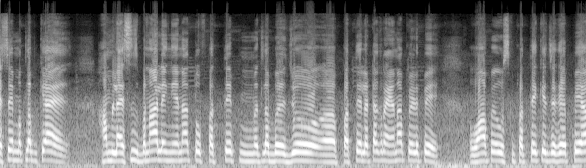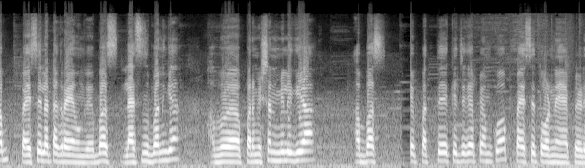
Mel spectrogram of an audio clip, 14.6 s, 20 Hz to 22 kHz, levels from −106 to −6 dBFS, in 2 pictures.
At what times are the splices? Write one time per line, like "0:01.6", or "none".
0:12.4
